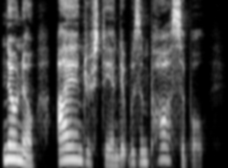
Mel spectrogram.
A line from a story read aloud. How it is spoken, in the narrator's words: she cried quickly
